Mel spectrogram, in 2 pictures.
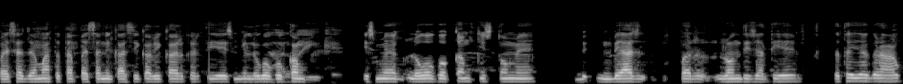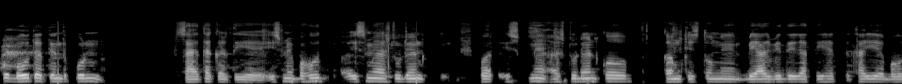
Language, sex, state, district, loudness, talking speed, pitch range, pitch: Hindi, male, Bihar, Jamui, -23 LUFS, 185 wpm, 130-140 Hz, 135 Hz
